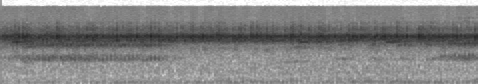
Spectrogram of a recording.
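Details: Tree frogs calling at night in a North Carolina backwoods swamp: a dense, steady chorus of high shrill trilling with a lower droning band fading in and out, with no gaps across the stretch.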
